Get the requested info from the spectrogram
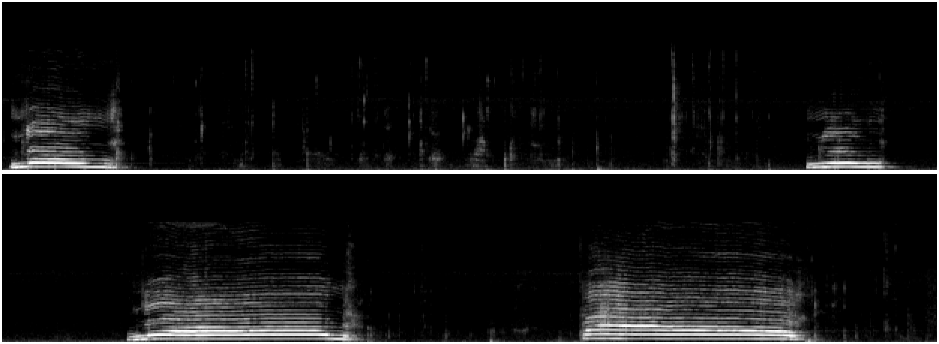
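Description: Domestic cat meowing four times: a short meow at the start, a brief one about five seconds in, then two long, drawn-out meows of steady pitch, each about a second and a half.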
